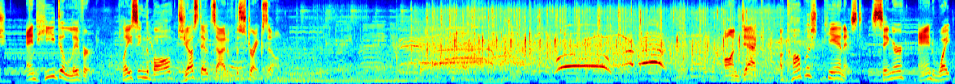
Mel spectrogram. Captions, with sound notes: And he delivered, placing the ball just outside of the strike zone. [applause and cheering] On deck, accomplished pianist, singer, and white cane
